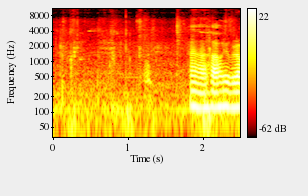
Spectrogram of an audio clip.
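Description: Faint, steady background noise with no distinct event, then a man begins speaking near the end.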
